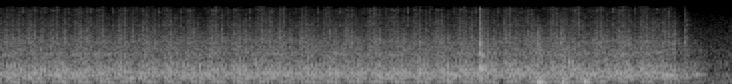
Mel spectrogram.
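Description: A quilter's sewing machine runs steadily through fabric, stitching a quilt block square with a continuous rapid hum that stops abruptly at the end.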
